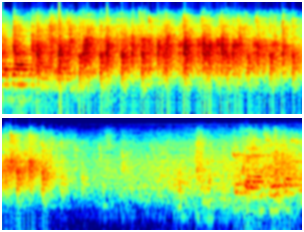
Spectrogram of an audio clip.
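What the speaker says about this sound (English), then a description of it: "Round of applause." Audience at a university conversation series event giving a round of applause, brisk clapping for about five seconds that fades out, followed by quieter room sound and a voice beginning to talk.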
